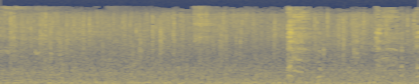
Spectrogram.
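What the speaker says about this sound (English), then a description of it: "Your house is on fire!" A house blaze in the horror game Eternal Threads, a dense roaring rumble of fire with crackles and a couple of sharper bursts, loud and continuous with no talk over it.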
